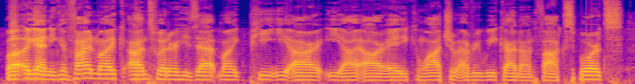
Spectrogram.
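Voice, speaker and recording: A man's voice: on the low side, little pitch movement, fairly quick, no room sound. A man hosting an interview, wrapping up with plugs and thanks in conversational podcast style.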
